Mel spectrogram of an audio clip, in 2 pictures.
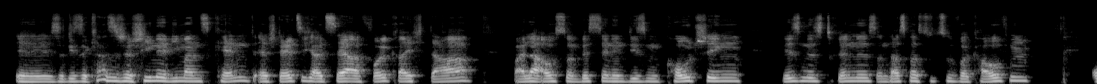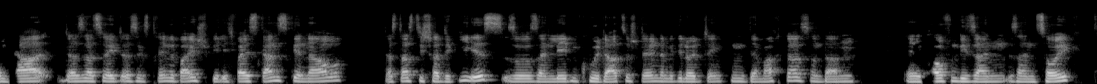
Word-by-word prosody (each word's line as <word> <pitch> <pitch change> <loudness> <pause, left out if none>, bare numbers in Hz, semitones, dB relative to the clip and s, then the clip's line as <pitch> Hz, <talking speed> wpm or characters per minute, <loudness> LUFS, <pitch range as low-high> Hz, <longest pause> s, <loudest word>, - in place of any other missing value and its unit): äh 130 -1 +2
so 130 +1 -3
diese 135 +1 0
klassische 160 -8 +1
Schiene, 165 -1 +2
wie 150 - -1
man's 145 -1 -1
kennt. 155 +4 -2
Er 135 0 +1
stellt 135 +2 +1
sich 160 -2 -1
als 135 0 +2
sehr 140 0 +5
erfolgreich 135 +1 0
dar, 155 +6 -1 0.3
weil 130 +4 +1
er 135 -2 +4
auch 140 - +3
so 145 0 -3
'n 130 - -4
bisschen 140 +2 -1
in 135 -1 0
diesem 135 0 -4
Coaching-Business 150 -1 -1
drin 150 0 -3
ist 150 -1 -1
und 130 0 -5
das, 135 +1 0
da 155 - +1
so 145 0 -11
zu 145 0 -6
verkaufen. 150 +7 -1 0.6
Und 135 -2 -2
da 135 +1 +4
das 140 -3 0
ist 150 - +1
jetzt 140 0 +2
vielleicht 140 -2 +2
das 145 +1 0
extreme 145 +2 -2
Beispiel. 140 0 -1
Ich 130 - -3
weiß 135 0 +3
ganz 175 +2 +1
genau, 150 +6 0 0.3
dass 125 0 -5
das 150 +1 +1
die 155 - -3
Strategie 135 +7 0
ist, 205 +3 +6
so 135 0 +1
sein 135 -1 0
Leben 135 +2 0
cool 140 -3 +3
darzustellen, 135 +2 0
damit 140 0 -3
die - - +1
Leute 130 -1 +1
denken, 135 0 -5
der 130 0 -2
macht 135 +3 -4
das 170 -2 -1
und 135 -2 -4
dann, 135 +1 -1 0.5
äh, 130 0 +2
kaufen 145 +1 +3
die 140 - +4
sein 130 0 0
sein 130 -2 -1
Zeug. 145 +8 +4
140 Hz, 190 wpm, -22 LUFS, 135-150 Hz, 0.6 s, ist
